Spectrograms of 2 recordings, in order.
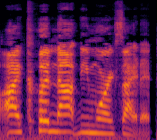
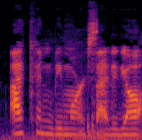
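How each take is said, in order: First: COULD NOT said as two separate, punched words; emphatic excitement. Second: Softer, held-in delivery; understated excitement. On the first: Nurse telling viewers she's thrilled, "could not" stressed. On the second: Nurse confiding in viewers about quitting, quietly understated. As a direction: say it softly, holding the excitement in. States excitement, low first take. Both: Real, not acted.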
